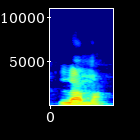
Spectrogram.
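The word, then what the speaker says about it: llama: लामा, ये जो स्पेलिंग है बेटा इसको हम लामा पढ़ेंगे, लामा एंड एल्पाका ये नाम है।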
